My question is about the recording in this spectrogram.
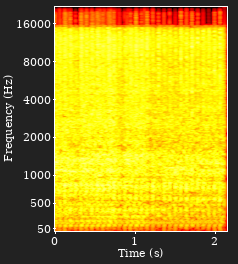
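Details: "Big Blue" 53 L single-cylinder engine on a run outside after a cut plate was fitted to patch the cylinder: quick, even, sharp firing pops with no misses or knocks. It shows oil pressure and sounds better than ever, though it leaks oil at the oil pump and the intake hose fell off.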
